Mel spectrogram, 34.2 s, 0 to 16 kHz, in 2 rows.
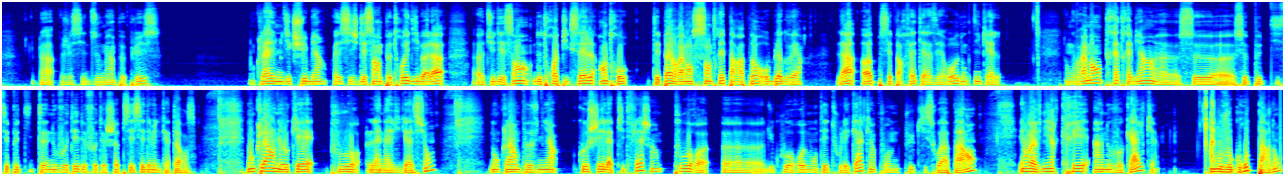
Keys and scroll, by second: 12.7 shift+super+-.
